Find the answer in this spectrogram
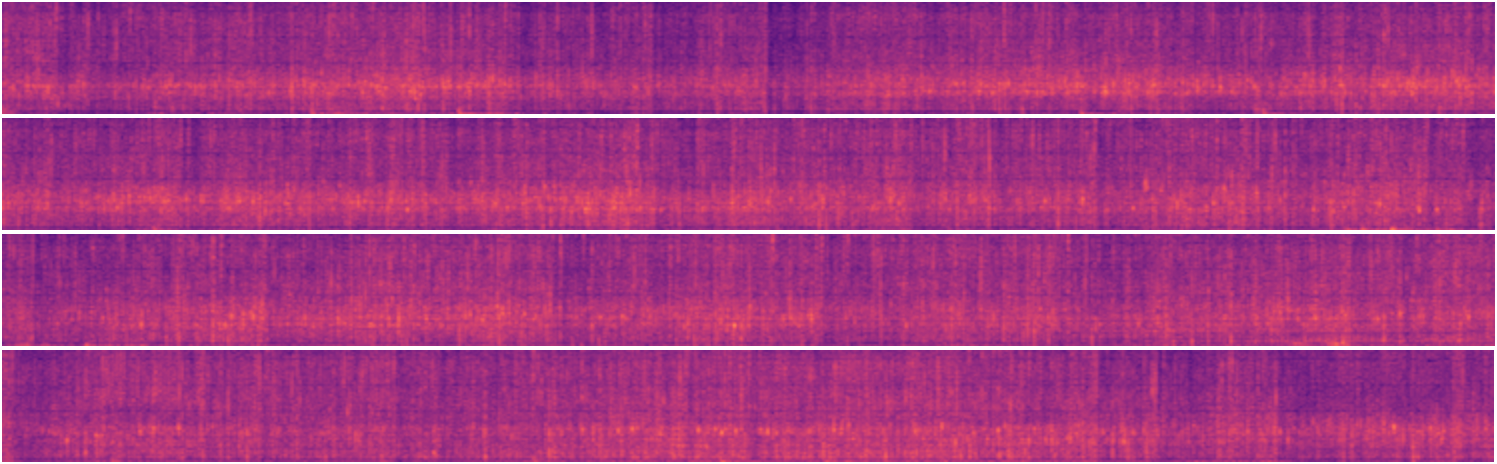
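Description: Chicken pieces frying in hot oil in a wok: a steady sizzle, with occasional scrapes and taps as a slotted spatula and spoon turn the pieces.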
